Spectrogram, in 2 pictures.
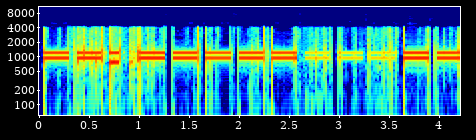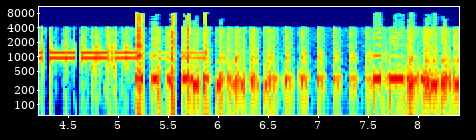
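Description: Telephone keypad tones from a conference call menu: a rapid, evenly spaced series of many short, bright electronic beeps, followed by a burst of dense, noisy sound.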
